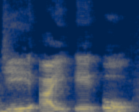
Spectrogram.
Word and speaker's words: 叫: कर रहे थे तो हमने IAO को क्या प्रोनाउंस किया था, हमने पढ़ा था याओ याओ। और जे की जो साउंड होती है ये चे के साथ है, तो ये इसकी जो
